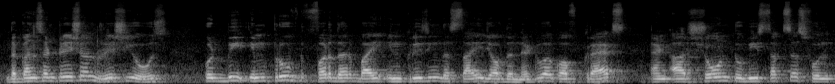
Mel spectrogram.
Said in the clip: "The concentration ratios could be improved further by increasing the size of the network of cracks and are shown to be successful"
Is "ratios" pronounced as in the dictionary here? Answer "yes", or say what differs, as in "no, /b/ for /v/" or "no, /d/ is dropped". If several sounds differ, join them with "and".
yes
